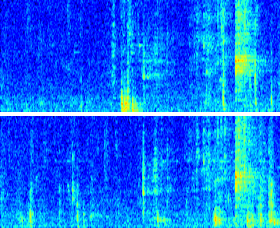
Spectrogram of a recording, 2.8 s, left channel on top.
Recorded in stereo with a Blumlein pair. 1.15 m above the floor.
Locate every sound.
1.4 s keys jangling: 25° right, 1.8 m; by 2.8 s 5° right, 3.5 m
